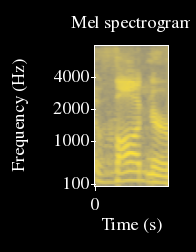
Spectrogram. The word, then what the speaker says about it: Wagner: they could do um i think we pronounce it wagner by the way yeah it's kind of like the uh the ufc brazilians with the r the rs or h's you know the hard re instead of rodriguez in america you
